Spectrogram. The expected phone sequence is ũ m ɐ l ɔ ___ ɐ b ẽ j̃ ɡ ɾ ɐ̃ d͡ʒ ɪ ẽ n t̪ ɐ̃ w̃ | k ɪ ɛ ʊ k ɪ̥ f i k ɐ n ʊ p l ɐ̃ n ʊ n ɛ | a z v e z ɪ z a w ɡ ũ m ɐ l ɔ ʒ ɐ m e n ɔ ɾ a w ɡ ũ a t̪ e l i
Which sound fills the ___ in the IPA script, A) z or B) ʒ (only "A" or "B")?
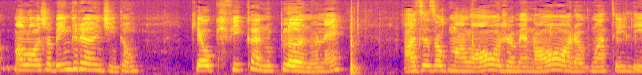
B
